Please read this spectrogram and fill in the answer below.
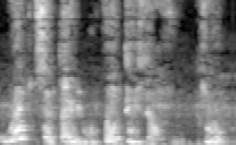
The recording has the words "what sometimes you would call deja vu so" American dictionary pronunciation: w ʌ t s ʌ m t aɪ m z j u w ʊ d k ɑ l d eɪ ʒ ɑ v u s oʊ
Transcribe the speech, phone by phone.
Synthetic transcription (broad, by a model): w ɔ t s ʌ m t aɪ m j u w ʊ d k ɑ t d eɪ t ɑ f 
